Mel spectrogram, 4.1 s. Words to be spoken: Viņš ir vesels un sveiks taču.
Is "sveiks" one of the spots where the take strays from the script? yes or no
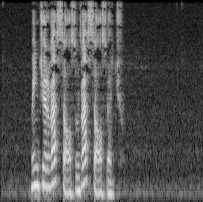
yes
